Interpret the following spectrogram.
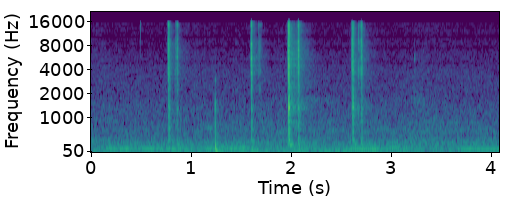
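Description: About five sharp clicks of laptop keys spread over a couple of seconds, pressed to advance the PowerPoint slides.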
